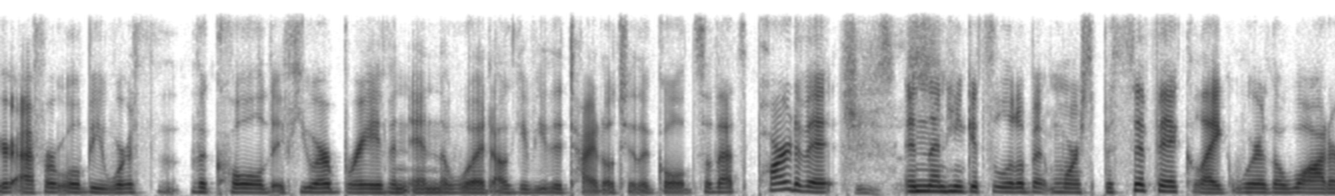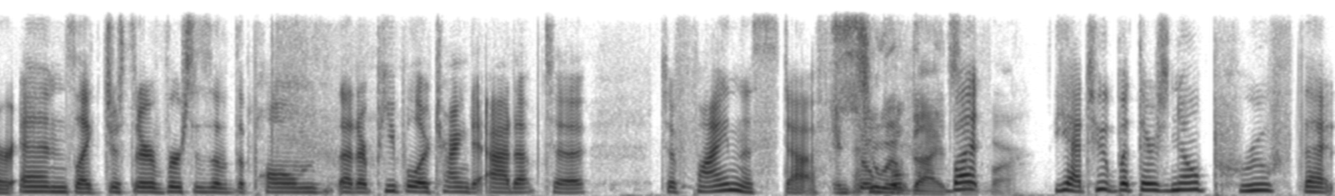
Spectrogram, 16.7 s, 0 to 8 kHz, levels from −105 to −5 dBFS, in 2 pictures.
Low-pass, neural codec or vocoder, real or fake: 7.2 kHz; none; real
